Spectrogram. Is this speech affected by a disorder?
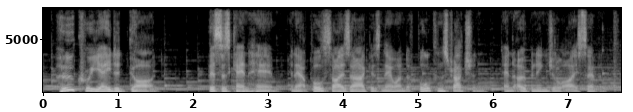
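No.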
